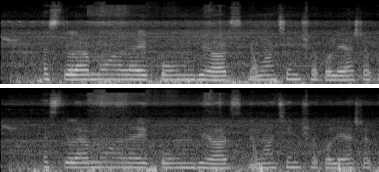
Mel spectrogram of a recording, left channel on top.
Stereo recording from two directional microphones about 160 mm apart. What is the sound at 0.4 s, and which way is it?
Speech, 25° left (ahead or behind).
